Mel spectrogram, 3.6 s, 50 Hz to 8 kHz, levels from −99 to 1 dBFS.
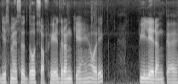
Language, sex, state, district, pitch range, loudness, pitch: Hindi, male, Bihar, Vaishali, 120-130 Hz, -17 LUFS, 125 Hz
